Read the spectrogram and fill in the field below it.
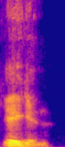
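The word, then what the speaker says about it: Geoghegan: speaking of geniuses yeah absolutely how do you pronounce his last name Gigan gig Gigan perfect awesome thank Ryan you were right I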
